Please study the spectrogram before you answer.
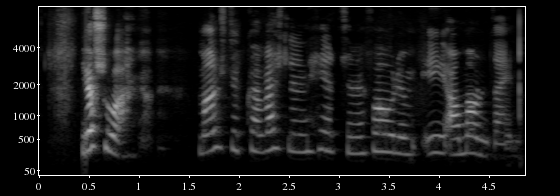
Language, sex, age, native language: Icelandic, female, 13, Icelandic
